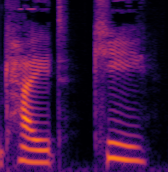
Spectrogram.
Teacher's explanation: Its name is K and its sound is the sharp unvoiced verer pl. You make this sound by raising the back of your tongue to your soft pallet blocking the airflow and then releasing it in a quick breathy burst.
